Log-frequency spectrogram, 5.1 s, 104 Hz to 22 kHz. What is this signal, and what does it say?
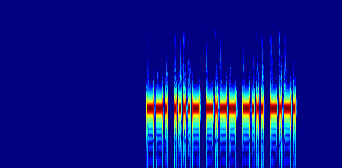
Morse code, heard as a keyed tone, about 34 wpm, 700 Hz. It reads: G4YBC
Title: DXCC-100 Call Signs - 5 Characters - 35wpm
